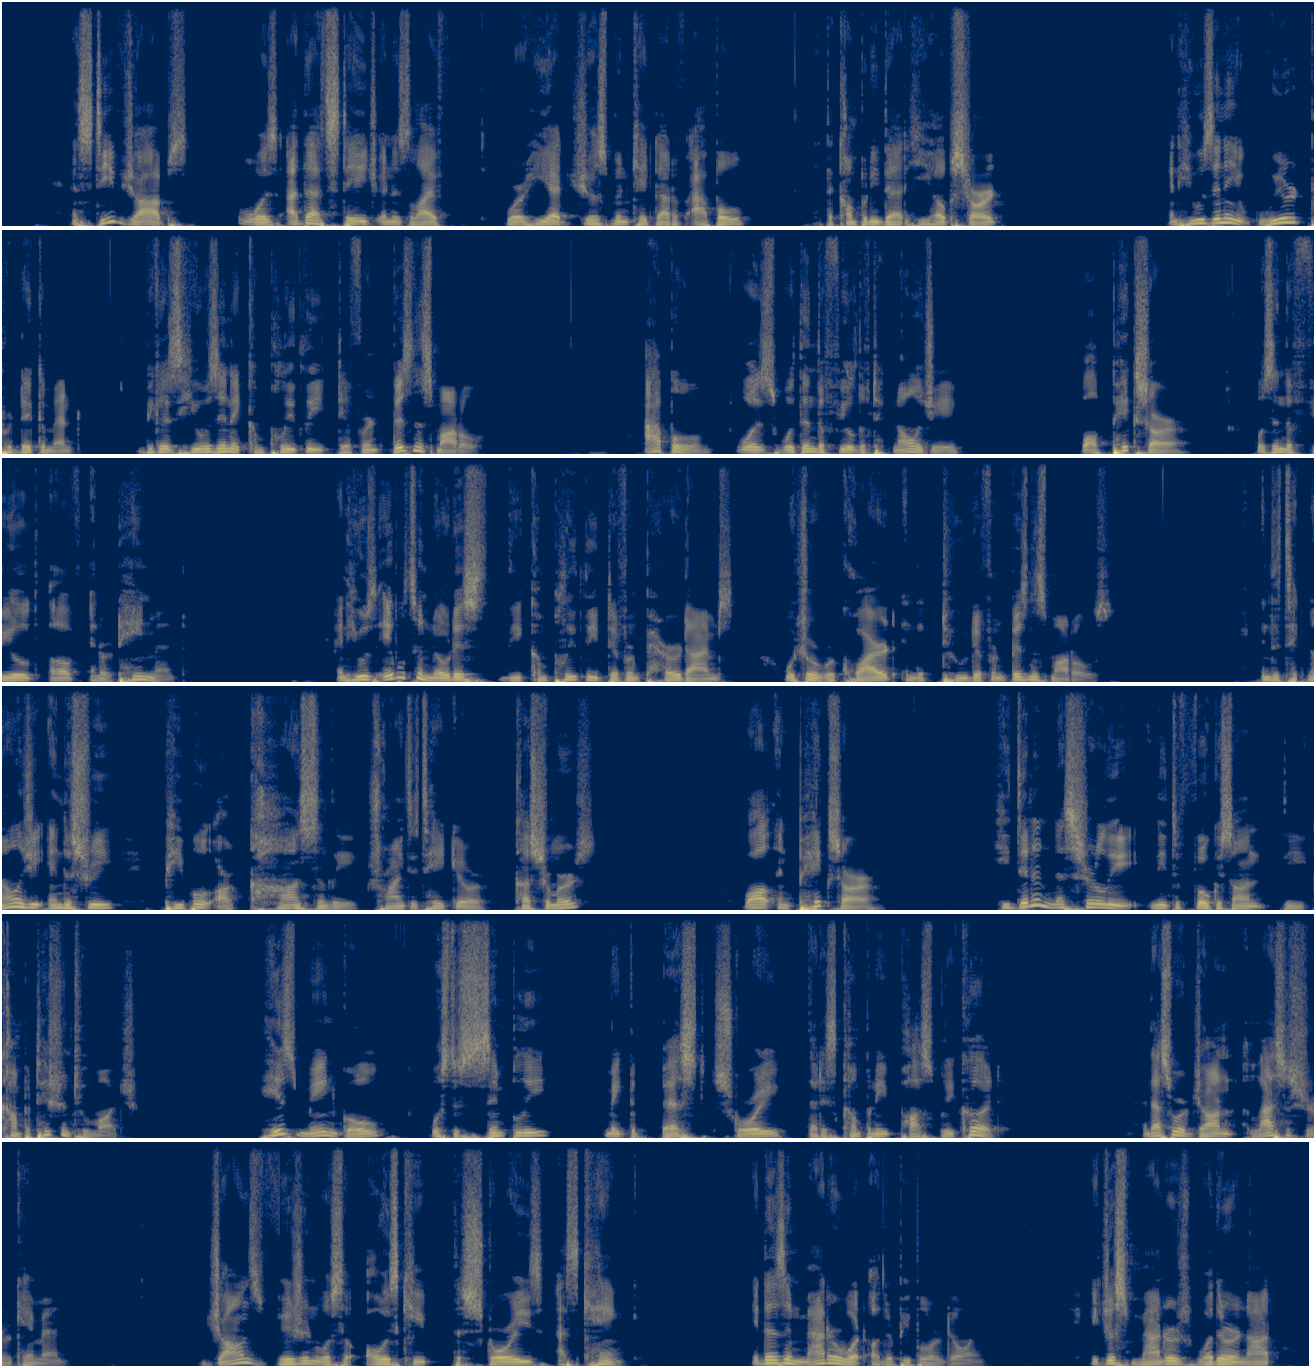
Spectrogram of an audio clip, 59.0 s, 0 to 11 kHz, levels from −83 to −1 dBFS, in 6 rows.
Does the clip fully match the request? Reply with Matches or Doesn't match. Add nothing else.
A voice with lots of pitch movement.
Matches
